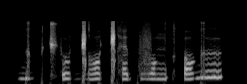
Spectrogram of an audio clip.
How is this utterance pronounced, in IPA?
ɡɯkʷt͡ʃʼuɡ͡ǁɔǁʰɛkʷ vɔŋt͡sʼɔɡɯ

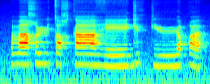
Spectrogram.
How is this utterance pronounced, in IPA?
βaχʉːtɒχkaː ɦeːɡʲʉθ kʲʉːqʷɐ

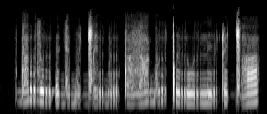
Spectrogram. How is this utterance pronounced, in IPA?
da̤rzurʔe ɡe̤bwe̤ ɡ͡ǁe̤rbɵrta̤ za̤ ɡṳrǃɨr urnirʈe ɡ͡ǁa

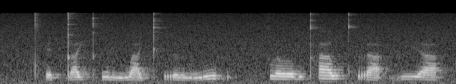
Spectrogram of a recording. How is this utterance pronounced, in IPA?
tʰe˨˩k̚da˧j kʰwi˩˦nwa˨˩jkʰrɯː˨˩nŋu˥˩ʔ | klɤː˧m kʰa˦˥wkʰra˨˩ʔbi˧a̯

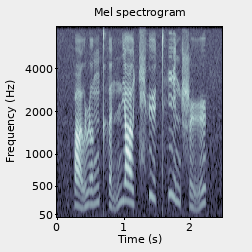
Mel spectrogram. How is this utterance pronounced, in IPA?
pɑ̰˨˩ʊ̯ɻɤ˧˥ŋkʰə̰˨˩nn̪jɑ˥˧ʊ̯ t͡ɕʰy˥˧t̪ʰi˥˩nʂɻ̩˨˩˦

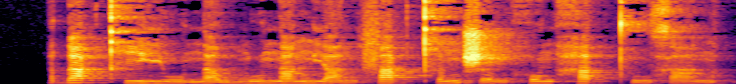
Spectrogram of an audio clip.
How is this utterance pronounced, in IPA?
ɗa˦˥k̚t̪ʰi˧ ju˨˩na˨˩w mu˧˥na˧˥ŋja˨˩nfa˦˥k̚ t̪ʰə˧˥ŋʂəː˨˩˨ŋho˧n ha˦˥t̚t̪ʰu˨˩˦xa˨˩˦ŋ

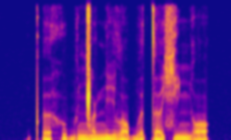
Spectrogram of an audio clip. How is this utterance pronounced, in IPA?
pʼə˩˥ hu˥˩bɘ˥˩ŋ͡ǁə˞˩˥ni˧ lɔ˩bə˥tɜ˩˥ ɕi˥ɲɔ˩˥

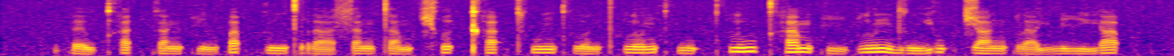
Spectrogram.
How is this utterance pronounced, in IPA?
pɛː˨˩wkʰa˦˥t̚ka˧ŋ ki˩˦npa˥˩p̚ kɯ˧ŋtraː˨˩sa˧ŋ ta˨˩m t͡ɕʰɤː˥˩t̚kʰa˥˩ʔtʰuː˥˩ŋkʰlo˧n pʰlo˦˥nkʰwu˨˩ʔkʰluː˥˩ kʰa˥˩mkiː˨˩plu˥˩ndɯ˧ŋ ju˥˩ʔt͡ɕaː˧ŋpla˩˦j liː˧ja˥˩p̚

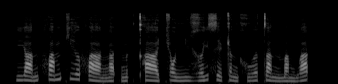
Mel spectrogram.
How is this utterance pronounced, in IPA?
ja˨˩˦n fa˧˥mci˧ə̯faː˨˩ ŋa˨˩k̚nə˨˩k̚t̪ʰaː˨˩ cɔ˨˩ ɲi˨˩ ɣə˧˥jsi˨˩˦ ʈə˨˩ŋxu˧˥ə̯ t̪a˨˩nma˨˩mwa˦˥k̚

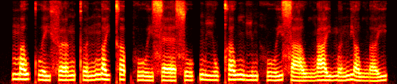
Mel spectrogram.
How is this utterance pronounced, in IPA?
mɐ˥wkʷʰe˨jfœː˨˧ŋpʰɵ˨˥n ŋɐ˥jkʰɐ˥p̚huː˨˩j sɛː˨˩suː˨˥k̚miː˨˧w kʰɐ˥wŋiː˨m huː˨˥jsaː˨w ŋaː˧jmɵ˨˥njɐ˨wŋɐ˨˥j

